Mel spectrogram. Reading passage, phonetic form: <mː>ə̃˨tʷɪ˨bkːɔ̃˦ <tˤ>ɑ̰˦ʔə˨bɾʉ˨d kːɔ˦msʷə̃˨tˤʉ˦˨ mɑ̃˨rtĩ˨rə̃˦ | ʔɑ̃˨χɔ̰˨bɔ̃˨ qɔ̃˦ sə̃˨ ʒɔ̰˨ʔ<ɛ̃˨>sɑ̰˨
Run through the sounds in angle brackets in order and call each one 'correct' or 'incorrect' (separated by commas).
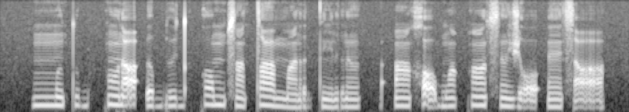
correct, incorrect, correct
